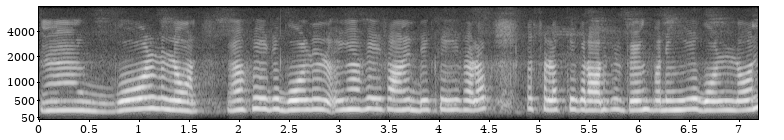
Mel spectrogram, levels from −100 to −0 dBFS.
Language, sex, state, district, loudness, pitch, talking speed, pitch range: Hindi, female, Chhattisgarh, Bilaspur, -16 LUFS, 255 Hz, 140 wpm, 245-270 Hz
